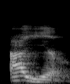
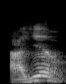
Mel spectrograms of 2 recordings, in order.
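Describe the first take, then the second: First: The stress is on the first syllable. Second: The stress is on the last syllable. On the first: The speaker calls it wrong. "no es ayer" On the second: The speaker calls it right. "sino es ayer. Está en la última sílaba"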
